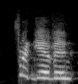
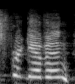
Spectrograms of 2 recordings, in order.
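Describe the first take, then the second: First: High ringing shout; triumphant. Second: Very high, loud proclamation; thundering decree. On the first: Real, not acted. Preacher proclaiming her release, high and ringing. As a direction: declare it in triumph. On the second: Retold or imitated. God declaring her forgiven, very high and loud. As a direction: decree it like God's final word.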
